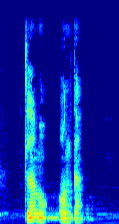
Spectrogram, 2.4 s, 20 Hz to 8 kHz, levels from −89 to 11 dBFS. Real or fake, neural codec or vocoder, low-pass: real; none; 7.2 kHz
